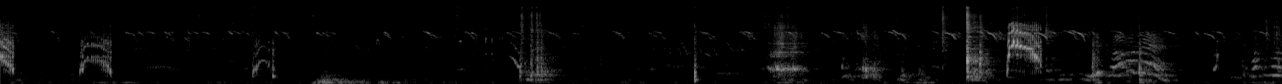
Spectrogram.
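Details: Young partridges at feeding time among reared chicks: a steady chorus of high, short, falling peeps from many birds, broken by sharp clicks, rustling of feed and occasional low clucking notes.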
